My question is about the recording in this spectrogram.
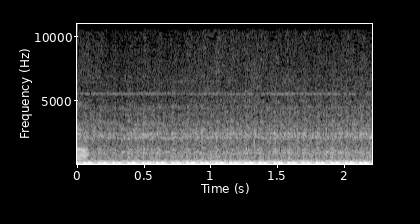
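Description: Yamaha Super Ténéré's parallel-twin engine idling with a steady low, pulsing rumble.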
